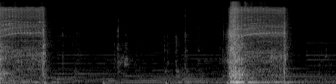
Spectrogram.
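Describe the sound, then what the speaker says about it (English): A cordless drill unscrews the motor end cap on a DeWALT miter saw, with two short loud whirring bursts separated by small clicks and handling of screws and plastic parts nearby. "Now remove the motor end cap."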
